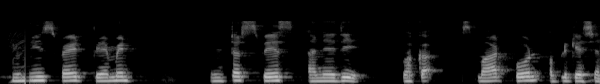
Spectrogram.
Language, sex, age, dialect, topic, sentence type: Telugu, male, 25-30, Central/Coastal, banking, statement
